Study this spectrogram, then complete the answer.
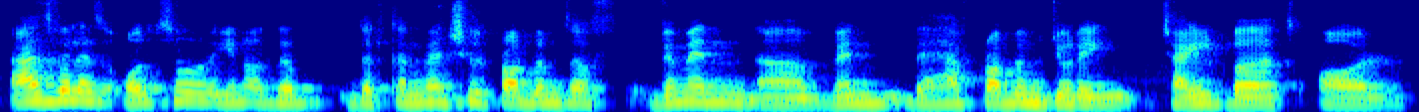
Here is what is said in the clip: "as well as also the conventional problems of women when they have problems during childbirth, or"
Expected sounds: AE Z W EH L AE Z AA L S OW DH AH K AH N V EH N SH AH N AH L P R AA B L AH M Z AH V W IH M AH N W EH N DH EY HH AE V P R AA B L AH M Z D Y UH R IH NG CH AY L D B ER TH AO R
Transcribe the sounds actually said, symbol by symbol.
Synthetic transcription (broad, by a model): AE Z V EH L AE Z AA L S OW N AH K AH N V EH N SH AH N AH L P R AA B L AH M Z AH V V IH M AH N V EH N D EY HH AE V P R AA B L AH M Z D Y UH R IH NG CH AY L D B ER T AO R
